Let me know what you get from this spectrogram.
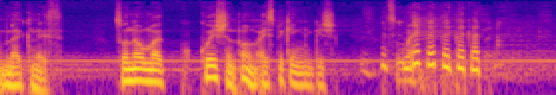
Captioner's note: chuckles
